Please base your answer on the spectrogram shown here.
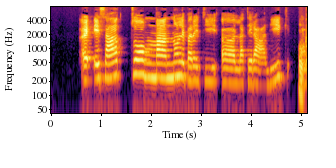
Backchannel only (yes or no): yes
